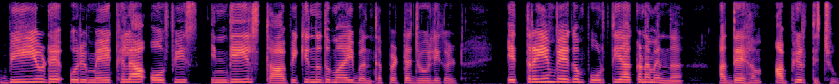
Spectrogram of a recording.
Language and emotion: Malayalam, neutral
